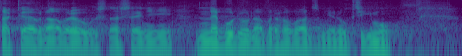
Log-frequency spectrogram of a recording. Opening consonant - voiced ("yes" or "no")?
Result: no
